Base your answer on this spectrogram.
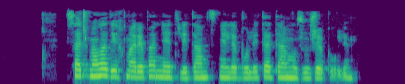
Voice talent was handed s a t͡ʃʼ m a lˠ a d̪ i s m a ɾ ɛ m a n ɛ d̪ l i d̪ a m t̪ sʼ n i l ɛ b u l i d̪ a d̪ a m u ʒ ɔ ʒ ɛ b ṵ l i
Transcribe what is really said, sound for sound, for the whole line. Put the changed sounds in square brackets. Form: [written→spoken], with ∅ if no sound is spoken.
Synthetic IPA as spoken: s a t͡ʃʼ m a lˠ a d̪ i [s→χ] m a ɾ ɛ [m→b] a n ɛ d̪ l i d̪ a m t̪ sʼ n i l ɛ b u l i d̪ a d̪ a m u ʒ [ɔ→u] ʒ ɛ b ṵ l i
